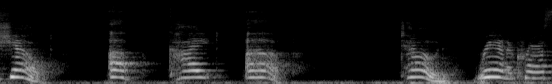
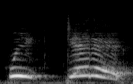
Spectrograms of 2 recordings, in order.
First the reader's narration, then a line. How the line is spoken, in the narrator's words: cried Toad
